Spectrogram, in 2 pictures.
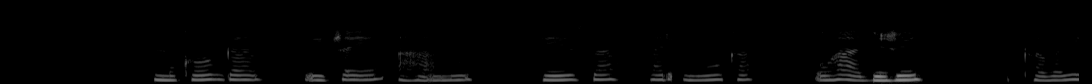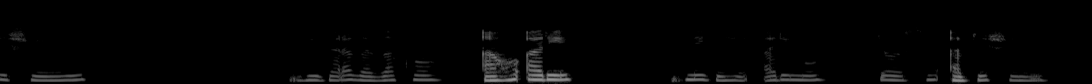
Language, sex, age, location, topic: Kinyarwanda, female, 18-24, Kigali, health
